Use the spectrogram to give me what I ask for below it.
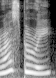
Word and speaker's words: raspberry: In raspberry and cupboard, you'll notice the bilabial sounds P, B are following each other. As there is too much maneuver at the level of the lips in producing the two sounds successively, the result is that P files behind from pronunciation and turns into a silent letter.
